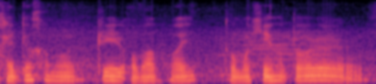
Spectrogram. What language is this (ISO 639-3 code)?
asm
